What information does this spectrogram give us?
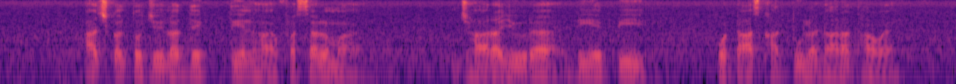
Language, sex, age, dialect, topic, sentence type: Chhattisgarhi, male, 60-100, Central, agriculture, statement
